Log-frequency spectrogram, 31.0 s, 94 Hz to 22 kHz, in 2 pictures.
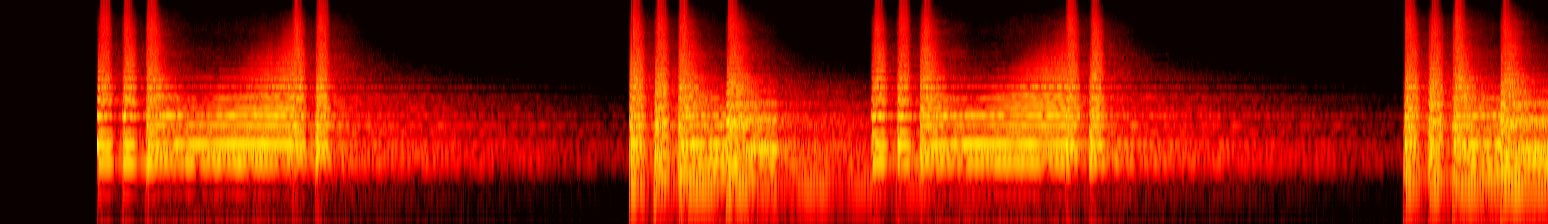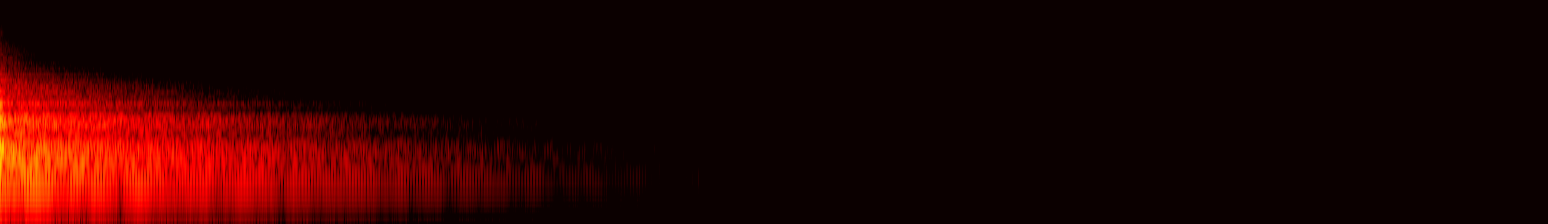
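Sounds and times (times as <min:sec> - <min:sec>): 
brass trap melody in A minor: 0:01.0 - 0:04.9, 0:06.3 - 0:12.7, 0:14.0 - 0:17.5.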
